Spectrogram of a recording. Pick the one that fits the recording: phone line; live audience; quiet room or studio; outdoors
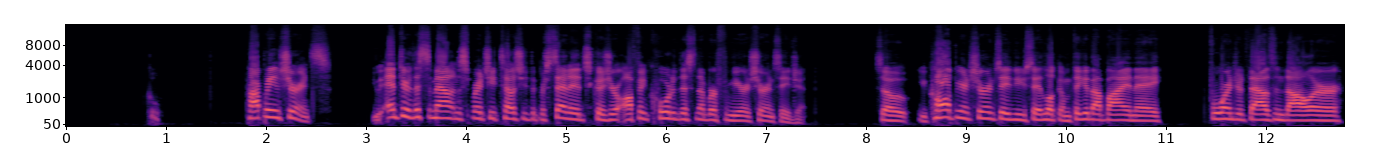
live audience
